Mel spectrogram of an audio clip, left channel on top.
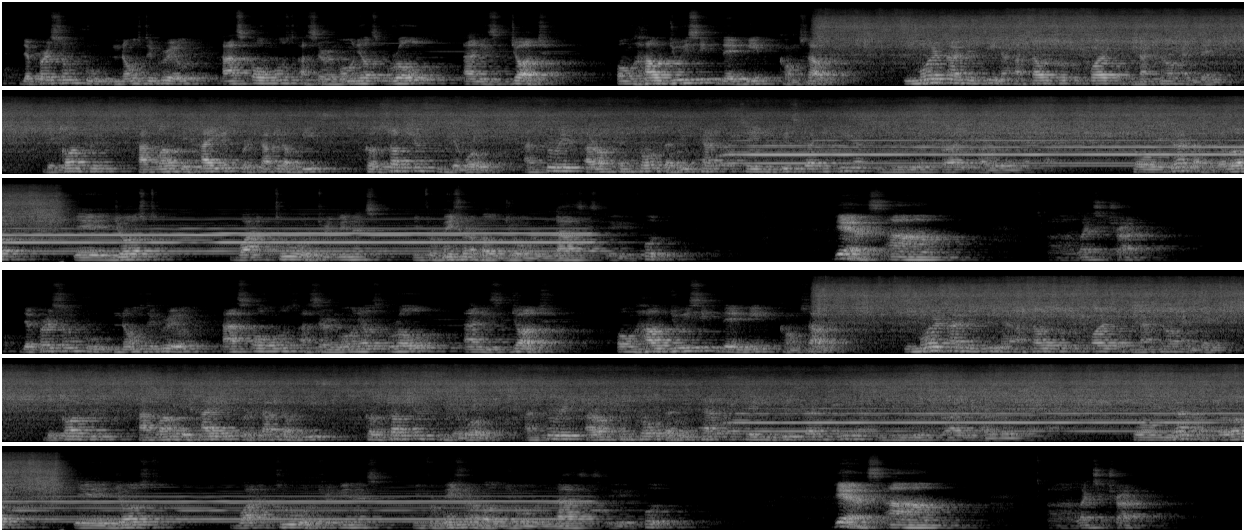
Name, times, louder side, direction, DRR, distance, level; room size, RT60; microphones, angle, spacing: voice 1, 0.2-1.9 2.2-5.5 6.1-8.3 9.0-12.1 12.8-13.5 13.8-15.6 16.0-17.3 17.6-22.9 23.6-25.0 25.5-26.3 27.1-28.6 28.9-31.5, left 2 dB, 85° left, 0 dB, 0.8 m, -33 dB
sound 1, 8.1-25.4, right 1 dB, 10° right, 0.5 m, -35 dB
Wind instrument woodwind instrument, 19.5-30.8, left 5 dB, 50° left, 0.3 m, -32 dB
voice 2, 33.2-34.3 35.3-36.1, right 1 dB, 35° right, -2 dB, 0.8 m, -31 dB
4.3 x 3.1 x 3.3 m, 1.2 s
head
